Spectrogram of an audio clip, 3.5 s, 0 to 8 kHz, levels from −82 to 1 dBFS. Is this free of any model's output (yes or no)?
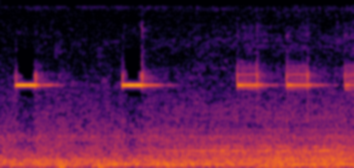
yes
